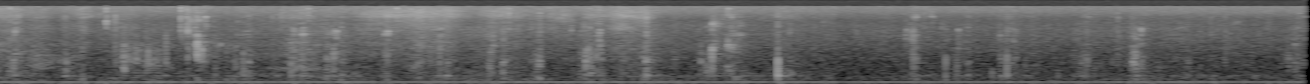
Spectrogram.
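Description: Faint closed-mouth chewing: scattered soft wet mouth clicks, one a little louder about four seconds in, over a steady low hum.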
